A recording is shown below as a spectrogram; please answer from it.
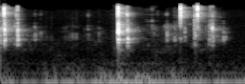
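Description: Computer keyboard keystrokes: a few quick keys at the start, a pause, a single sharper key strike just after one second, then a short run of keys near the end.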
